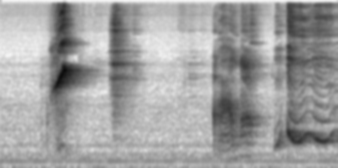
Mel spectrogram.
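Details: Pet African grey parrot indoors, which imitates fart noises, laughs and talks: a sharp rising squeak, a breathy noisy burst, then a wavering moan-like voiced sound.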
